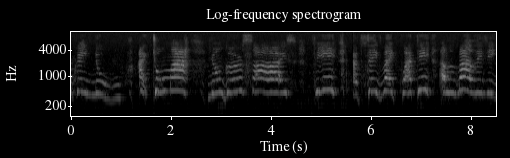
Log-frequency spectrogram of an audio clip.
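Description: A young boy singing unaccompanied: a tune in short phrases, with several notes held for about half a second.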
